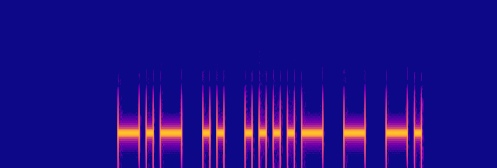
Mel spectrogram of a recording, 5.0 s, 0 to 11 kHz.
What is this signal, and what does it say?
Morse code, heard as a keyed tone, about 17 wpm, 700 Hz. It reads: KI4TN
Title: NA SOTA Chaser Callsigns 17wpm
